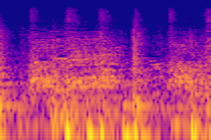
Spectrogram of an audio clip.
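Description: A live go-go band playing: a quick, steady drum and percussion beat of about four hits a second, with voices singing over it.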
